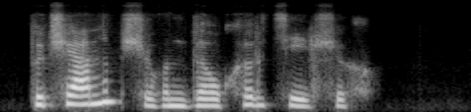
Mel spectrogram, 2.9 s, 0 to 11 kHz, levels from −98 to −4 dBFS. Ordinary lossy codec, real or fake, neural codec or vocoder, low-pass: Opus, 16 kbps; fake; codec, 16 kHz, 0.8 kbps, ZipCodec; 7.2 kHz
